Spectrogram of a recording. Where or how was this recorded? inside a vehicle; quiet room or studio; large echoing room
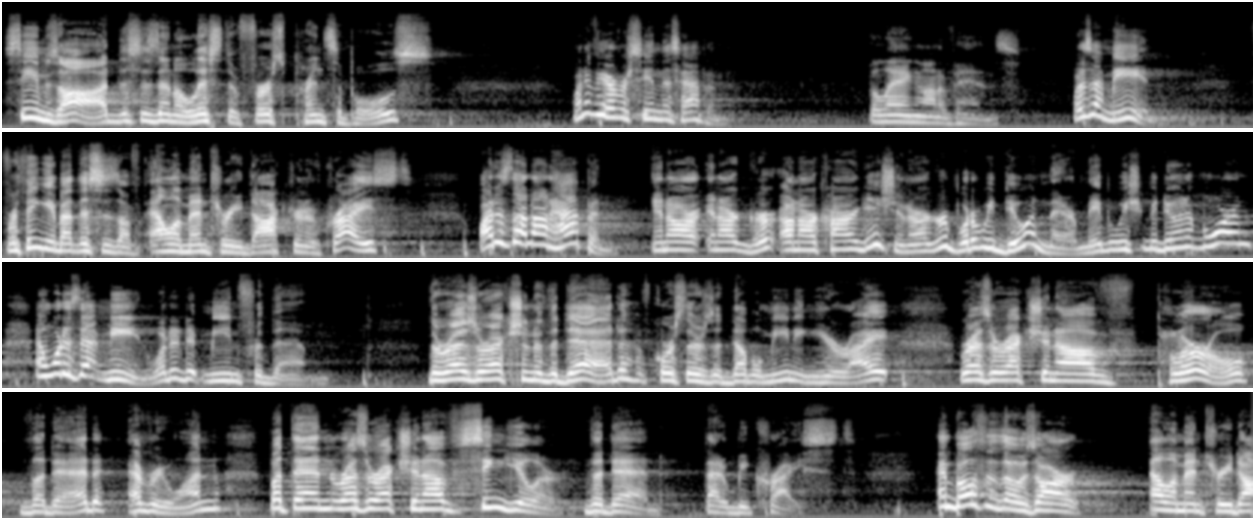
large echoing room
